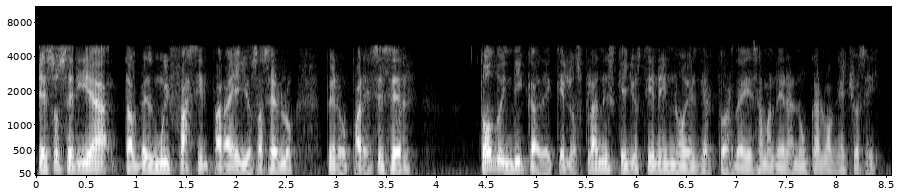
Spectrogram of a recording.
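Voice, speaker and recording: Earnestly telling a long story with hesitations, a man from Costa Rica talks fairly quickly in a fairly low pitch with a Costa Rican Spanish accent. He's the interviewee, a UFO contactee, and the recording is dull lo-fi.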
